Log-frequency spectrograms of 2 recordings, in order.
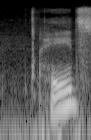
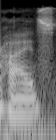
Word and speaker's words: Hades: Hades Tower of Flame, or Hides, depending on your pronunciation.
